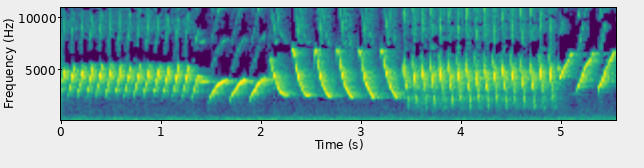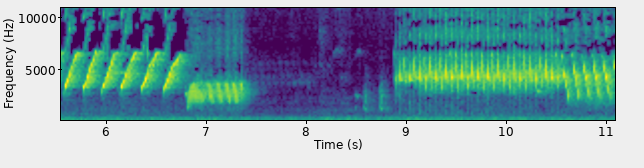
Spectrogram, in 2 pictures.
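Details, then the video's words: Canary singing at length as a model for young canaries learning and for silent canaries: sharp high trills changing tempo several times, a brief buzzy note, a pause of over a second, then a fast trill resumes. "Kenari GACOR Panjang Ngelagu | Ampuh untuk pancingan Kenari Paud belajar Bunyi & Kenari MACET Bunyi"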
